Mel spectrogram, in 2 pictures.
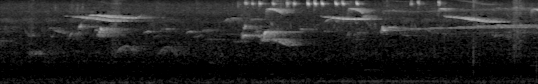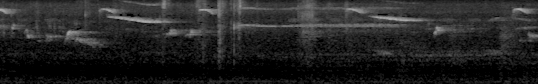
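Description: Several small birds singing: short whistled notes that slide downward, repeated every second or so, with a quick run of very high ticks about three seconds in and a longer held whistle in the middle.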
